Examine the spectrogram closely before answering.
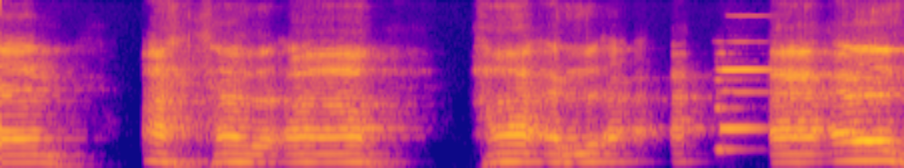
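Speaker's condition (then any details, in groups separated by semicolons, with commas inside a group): Dystonia; affects hands and speech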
